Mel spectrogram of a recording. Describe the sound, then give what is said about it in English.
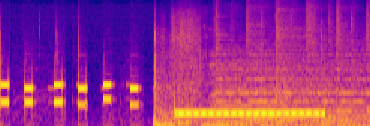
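Six crisp telephone keypad tones beep in a steady rhythm over about two seconds, clear, before loud music with a sustained high note abruptly takes over. “Yep, someone must be calling us, huh?”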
